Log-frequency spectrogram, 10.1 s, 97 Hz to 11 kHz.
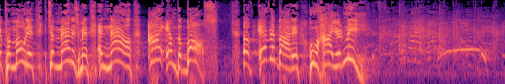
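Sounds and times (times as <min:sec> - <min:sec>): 
speech: 0:00.0 - 0:07.4
scattered audience applause: 0:07.4 - 0:10.1.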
